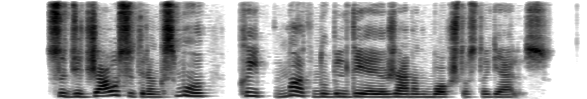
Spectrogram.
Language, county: Lithuanian, Vilnius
